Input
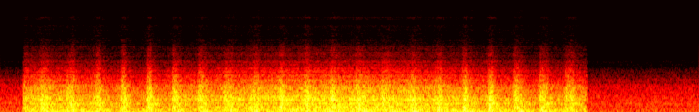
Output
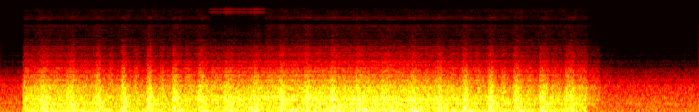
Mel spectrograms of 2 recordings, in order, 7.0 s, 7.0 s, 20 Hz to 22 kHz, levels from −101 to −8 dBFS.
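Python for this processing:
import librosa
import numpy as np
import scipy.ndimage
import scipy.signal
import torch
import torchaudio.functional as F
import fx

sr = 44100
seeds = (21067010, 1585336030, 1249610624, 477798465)

y = fx.echo_thinned(x, sr, ms=127, feedback_pct=26, hz=420.0, wet_db=-7.0)
y = fx.resample_linear(y, sr, factor=3, at=(2.09, 2.65))
y = y * librosa.db_to_amplitude(7.0)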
